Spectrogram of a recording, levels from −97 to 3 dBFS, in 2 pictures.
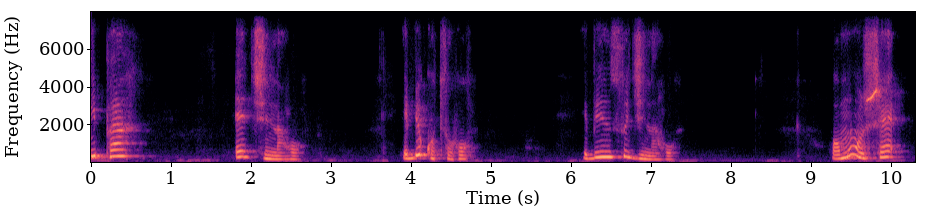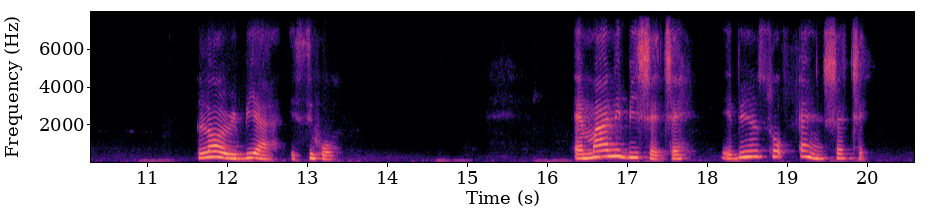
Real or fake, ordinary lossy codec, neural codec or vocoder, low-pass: real; Opus, 16 kbps; none; 7.2 kHz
